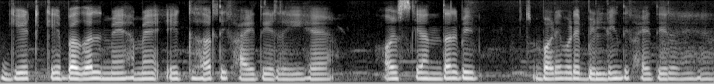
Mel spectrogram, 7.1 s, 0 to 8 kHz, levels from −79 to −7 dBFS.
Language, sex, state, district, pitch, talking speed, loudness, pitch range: Hindi, female, Jharkhand, Deoghar, 205 Hz, 185 wpm, -20 LUFS, 195-210 Hz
